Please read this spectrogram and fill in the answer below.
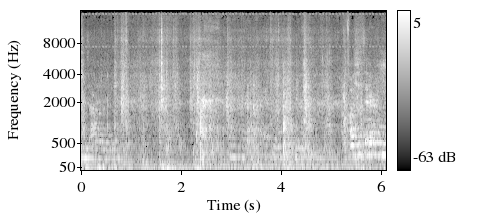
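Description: Footsteps knocking and scuffing on a rock floor at an irregular walking pace, with people's voices talking underneath.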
